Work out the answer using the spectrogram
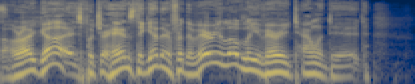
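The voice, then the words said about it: Strip club DJ announcer voice. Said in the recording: “I'll have the strip club DJ voice.”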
